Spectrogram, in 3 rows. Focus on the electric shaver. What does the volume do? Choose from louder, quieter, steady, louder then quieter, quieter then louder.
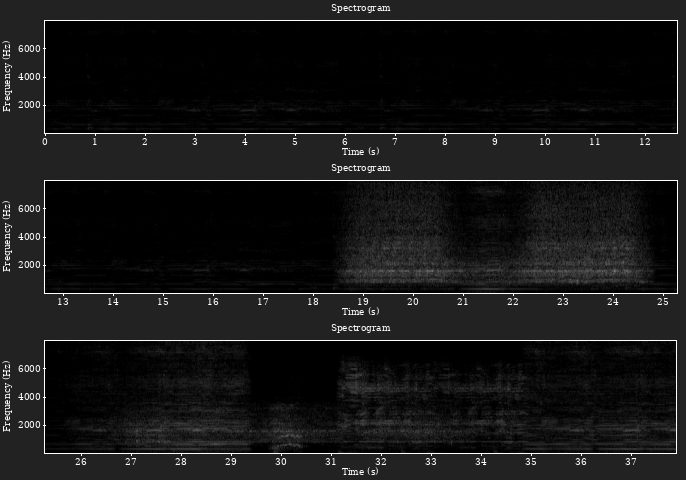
louder.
